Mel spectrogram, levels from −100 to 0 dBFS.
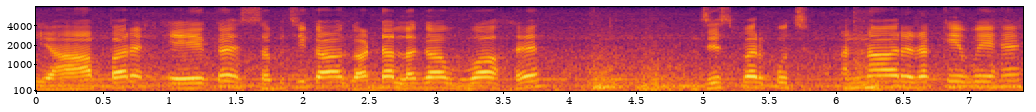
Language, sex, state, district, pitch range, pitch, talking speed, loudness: Hindi, male, Rajasthan, Bikaner, 170-200 Hz, 185 Hz, 130 wpm, -14 LUFS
